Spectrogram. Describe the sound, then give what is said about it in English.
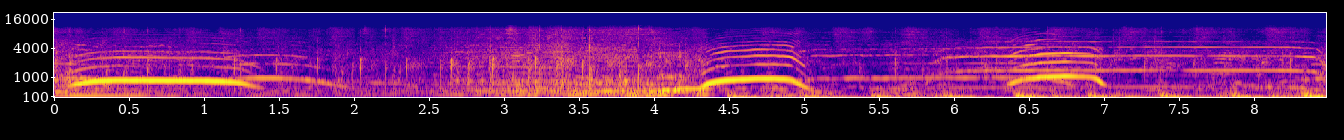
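A loud crowd at a runway fashion show cheers and shouts for several seconds as a model is called to the runway, with high whoops and excited voices rising over a steady roar, plus a few scattered claps mixed in. “So make some noise for Kirsten.”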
